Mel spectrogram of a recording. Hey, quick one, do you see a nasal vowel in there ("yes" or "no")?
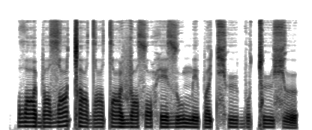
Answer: no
